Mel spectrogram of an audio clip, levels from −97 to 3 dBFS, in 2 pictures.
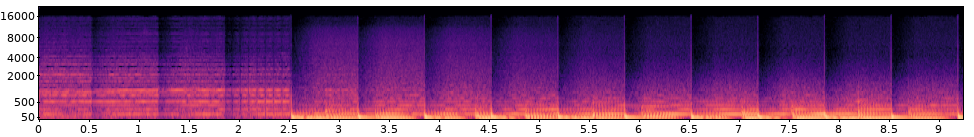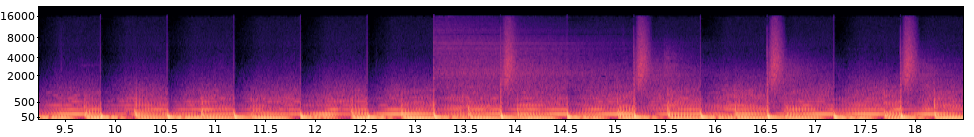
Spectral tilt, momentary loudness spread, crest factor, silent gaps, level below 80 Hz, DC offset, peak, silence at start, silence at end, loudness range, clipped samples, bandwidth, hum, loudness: -7.5 dB/octave; 10 LU; 14 dB; none; -20 dBFS; under 0.1%; -6 dBFS; 0 s; 0 s; 2 LU; under 0.1%; 8 kHz; none; -24 LUFS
